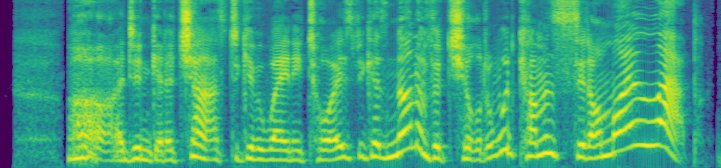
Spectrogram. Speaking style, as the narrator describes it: grumbled Mr

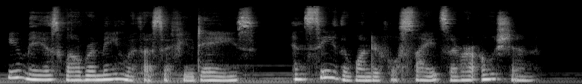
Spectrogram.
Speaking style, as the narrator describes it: continued the queen in a cordial, friendly tone

